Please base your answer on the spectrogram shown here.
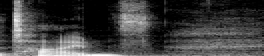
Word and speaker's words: Thames: And I hope I'm saying it right because it's almost spelled like the Thames, which is a river in London that's not said the Thames. Anyway, it's by the Times.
